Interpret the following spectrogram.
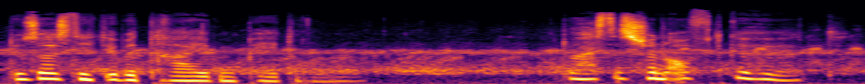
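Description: A woman acting a tender, anxious young lover in a radio play, hesitant and intimate, with frogs croaking behind. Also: medium pitch, moderate pace, background noise, natural voice.

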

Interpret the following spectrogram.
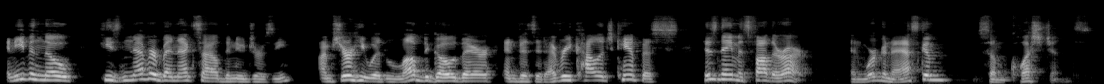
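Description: A man's voice: on the high side, a bit bright. A man co-hosting a casual comedic podcast, telling stories in a wry, playfully grand way. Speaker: podcast co-host. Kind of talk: casual comedic storytelling chat.

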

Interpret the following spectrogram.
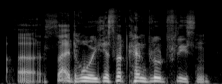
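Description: A man's voice: on the high side, brisk, creaky, a little mellow, no echo, voice pushed up. A man as a sardonic baron, raised mocking voice. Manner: ironic, mocking, theatrical. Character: mocking, sardonic English baron, cool and superior. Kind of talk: dramatic audiobook character acting.

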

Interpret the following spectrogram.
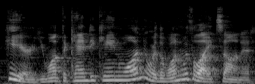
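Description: A woman's voice: low voice, very animated, fast, soft background music. A woman voicing a friendly, timid teenage monster girl in a video game, polite and hesitant in manner.

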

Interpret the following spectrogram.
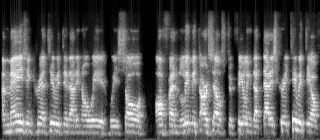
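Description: Bright-voiced man from Finland. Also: on the high side, moderate pace, poor audio. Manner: lively, repeats words when starting sentences. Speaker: guest. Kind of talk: casual video-call interview. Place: home office. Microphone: video call.

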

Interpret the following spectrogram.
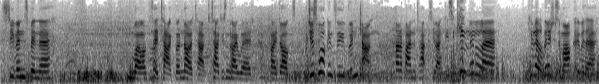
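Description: A woman's voice: high-pitched, expressive, fairly quick. An English woman in her thirties with an English accent, chatting casually and informally as a travel vlogger. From England. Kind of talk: casual vlog chat. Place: open-sided farm shelter and village streets. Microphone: handheld camera at arm's length. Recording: busy public places with loud background noise. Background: crowd chatter, ambient noise, traffic.

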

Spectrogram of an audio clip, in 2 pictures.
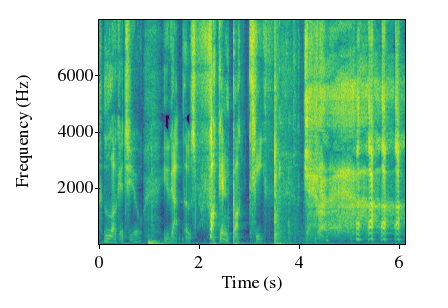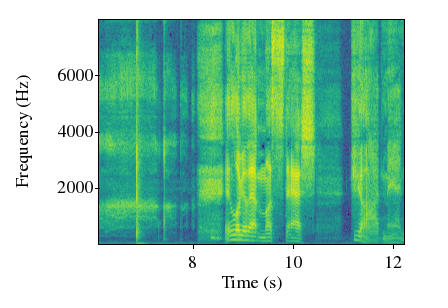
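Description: A man voicing a cruel mirror reflection that sneers and taunts, swinging from hiss to shout in a dramatic reading. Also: fairly low pitch, vocal fry, heavily acted. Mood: gleeful mockery. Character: cruel mocking male mirror reflection tormenting its owner.

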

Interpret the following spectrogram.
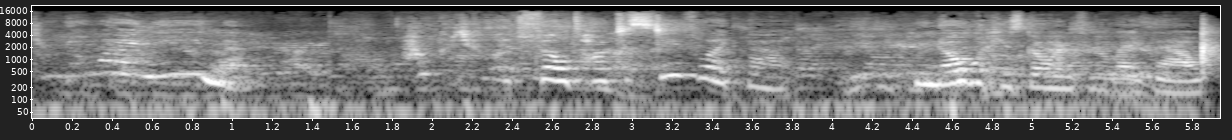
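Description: A woman's voice: sits high, huge pitch swings, normal speed, reverberant, over music. An actress playing a widowed woman who soothes her partner and defends him. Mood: indignant. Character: widowed woman, anxious and protective.

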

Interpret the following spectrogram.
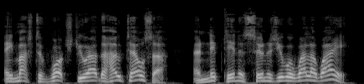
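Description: A man's voice: on the high side, animated, quick pace, a bit bright, no room sound, studio quality, pitched above the performer's own voice. A man voicing a blunt, matter-of-fact Scotland Yard policeman with a grunting manner, in an audiobook story. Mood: brisk, sure.

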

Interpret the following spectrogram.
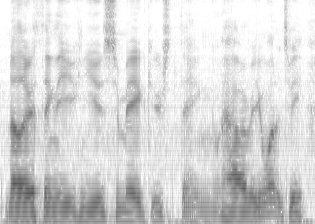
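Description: A young man with a stuffed-up nose, chatting excitedly and rambling through a video game's shop menus as a gaming channel host. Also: fairly low pitch, fast talker, creaky. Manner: excited, rambling, many fillers. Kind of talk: casual gameplay commentary.

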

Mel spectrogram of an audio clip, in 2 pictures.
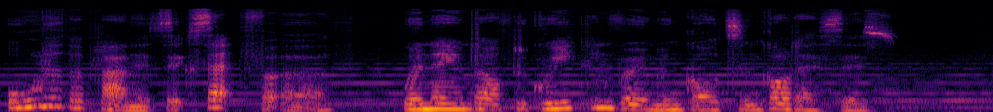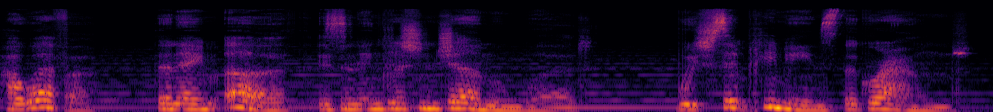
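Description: A woman voicing a calm spaceship computer tour guide, giving measured, factual educational narration. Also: fairly low pitch, lightly acted. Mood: calm, informative. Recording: slightly distant voice under music. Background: music.

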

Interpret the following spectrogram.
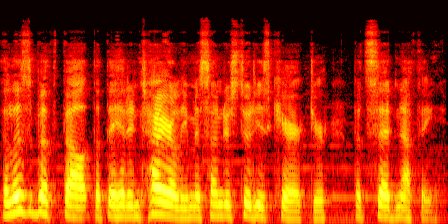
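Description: Mellow woman narrating an audiobook. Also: mid-range voice, fairly quick, faint music behind. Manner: even, composed storytelling.

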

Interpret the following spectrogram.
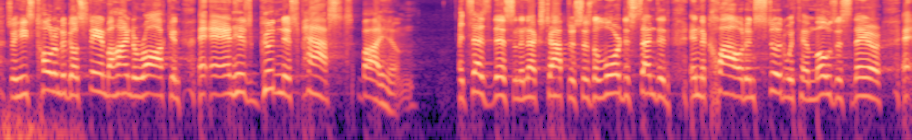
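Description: Pastor guy preaching on a church stage, really high voice, lots of restarts, big echoey hall. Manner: earnest, emphatic preaching with slowed stresses and restarts. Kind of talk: sermon. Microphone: stage mic, far camera.

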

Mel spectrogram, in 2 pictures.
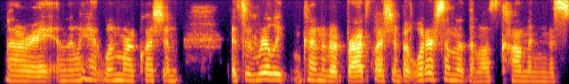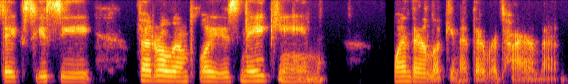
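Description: A woman's voice: fairly low pitch, fairly even intonation, normal speed. A woman hosting a webinar on a video call, reading out questions and moderating. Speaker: webinar host.

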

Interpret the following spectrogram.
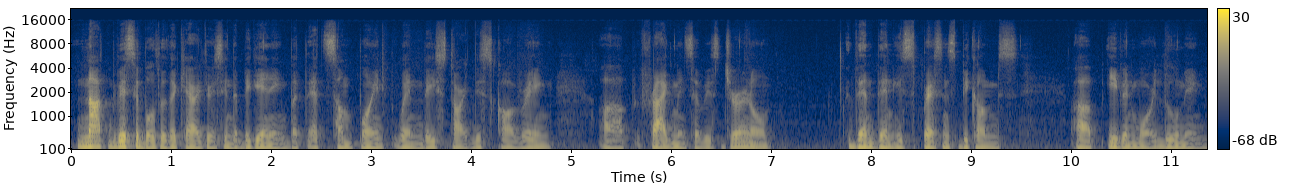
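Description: A middle-aged man, an author answering questions on stage, speaking haltingly and repeating his words and phrases. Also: lowish voice. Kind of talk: unscripted Q&A talk. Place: on stage in an auditorium with an audience. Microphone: lapel mic.

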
